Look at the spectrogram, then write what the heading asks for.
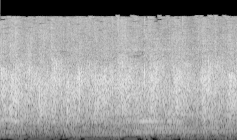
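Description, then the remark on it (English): Sustained applause from a large church crowd giving the Lord a hand clap of praise, dense overlapping hand claps holding steady and fairly loud for the whole stretch, with no clear voices standing out. “Let's give the Lord one more good hand clap of praise tonight.”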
